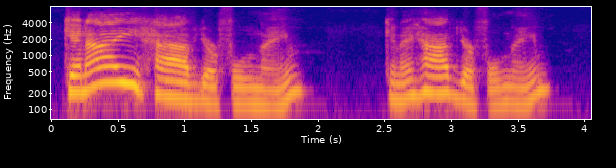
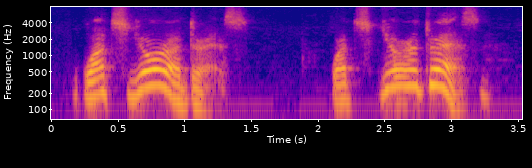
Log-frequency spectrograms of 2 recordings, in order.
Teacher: most questions have a falling intonation a falling tone at the end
